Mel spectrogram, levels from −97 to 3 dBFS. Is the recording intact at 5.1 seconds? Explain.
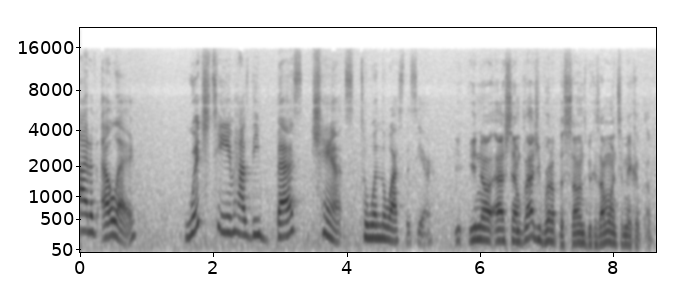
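Yes, the speech at 5.1 seconds is intact, with only the room's own background noise sitting about 28 dB below it.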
